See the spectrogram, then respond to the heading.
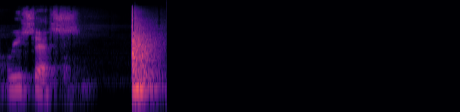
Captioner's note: gavel taps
